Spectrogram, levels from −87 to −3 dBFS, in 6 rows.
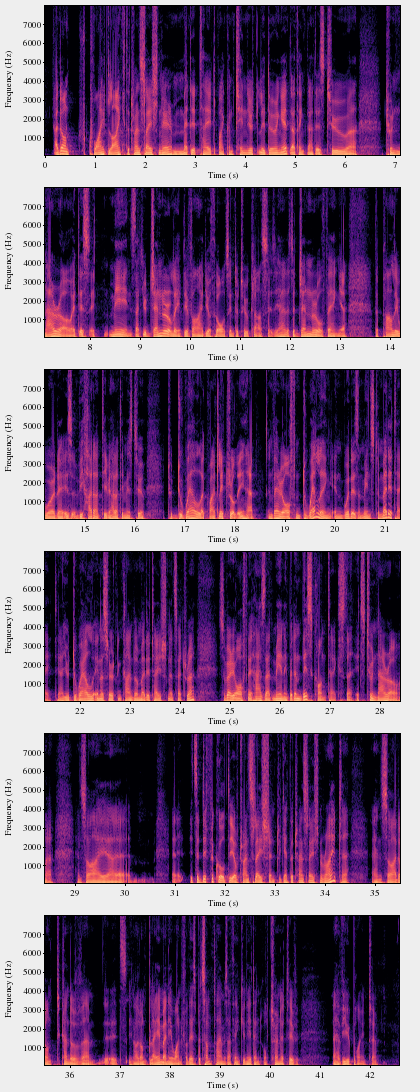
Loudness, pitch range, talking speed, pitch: -20 LUFS, 90-110 Hz, 185 wpm, 100 Hz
